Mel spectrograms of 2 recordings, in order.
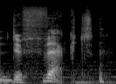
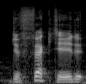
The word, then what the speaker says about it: Defect: I am going to gather that it's supposed to be pronounced the defect due to the self-awareness. It probably defected, meaning abandoned its purpose originally and is now sort of doing its own thing rather than it being pronounced the defect as in like, you know, referring to some flaw within its nature or programming or even just intentions.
